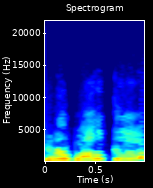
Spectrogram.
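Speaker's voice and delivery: mock, high yell through laughter. Retelling what one of the guys yelled while laughing: imitating a laughing yell. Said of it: "one of the guys yells".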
